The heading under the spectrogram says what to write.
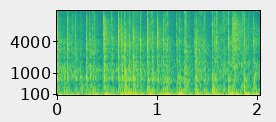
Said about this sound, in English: You see how hard you can hear the table click clacking about? Practicing my typing class.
